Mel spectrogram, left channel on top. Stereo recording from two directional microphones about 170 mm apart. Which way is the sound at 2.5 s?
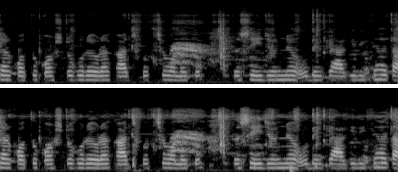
10° left (ahead or behind).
